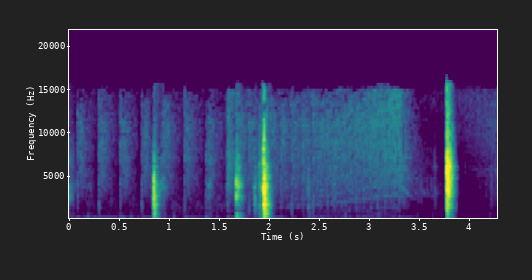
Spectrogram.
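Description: Stiff clear plastic tray insert of a card box being handled and pried loose: four short, sharp plastic clicks and snaps, the loudest about two seconds in and the last near the end, over faint background music.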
